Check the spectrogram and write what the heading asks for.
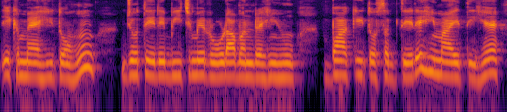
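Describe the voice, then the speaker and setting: A woman voicing a quarrelsome middle-aged mother-in-law who scolds loudly and bitterly in a storybook tale. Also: mid-range voice, fairly even intonation, normal speed, natural voice. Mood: scornful.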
